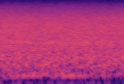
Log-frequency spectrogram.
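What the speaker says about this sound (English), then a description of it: "See the propellers churning up the water, getting the water all frothed up" Propellers of the cruise ship Wonder of the Seas churn and froth the water at the stern. The steady, close, broadband rush of turbulent water holds continuously with no voices.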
